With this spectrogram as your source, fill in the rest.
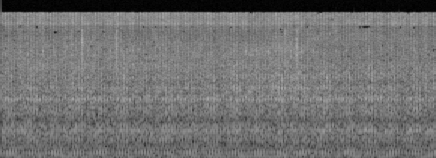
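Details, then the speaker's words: Renault Duster idling with the bonnet open, after an oil treatment was added and run for seven minutes: a light, fairly quick, uneven tick of about three per second over a steady idle. The knocking at start-up was there before the treatment. "गाडीचा हा आताचा सध्याचा sound आहे जेणेकरून तुम्हाला व्हिडिओच्या स्टार्टिंगलाही तुम्ही आवाज ऐकला असेल नॉकिंगचा."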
